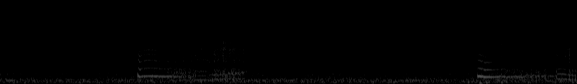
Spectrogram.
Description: Cali has snored since she was a kitten.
